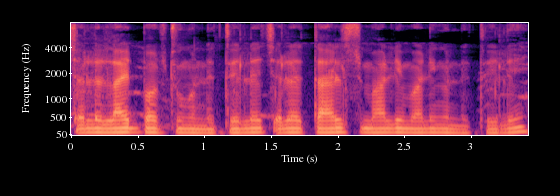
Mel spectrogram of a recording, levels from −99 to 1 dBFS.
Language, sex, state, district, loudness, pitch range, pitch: Wancho, male, Arunachal Pradesh, Longding, -21 LUFS, 100-105 Hz, 100 Hz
